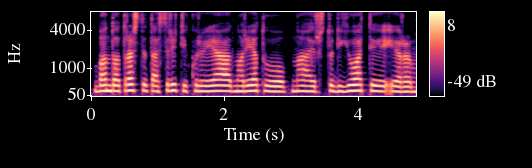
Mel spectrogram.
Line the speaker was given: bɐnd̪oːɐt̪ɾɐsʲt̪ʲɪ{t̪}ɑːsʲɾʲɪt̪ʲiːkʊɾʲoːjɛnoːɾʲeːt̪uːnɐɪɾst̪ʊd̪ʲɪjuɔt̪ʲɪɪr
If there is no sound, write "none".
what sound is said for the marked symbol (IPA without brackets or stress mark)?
t̪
